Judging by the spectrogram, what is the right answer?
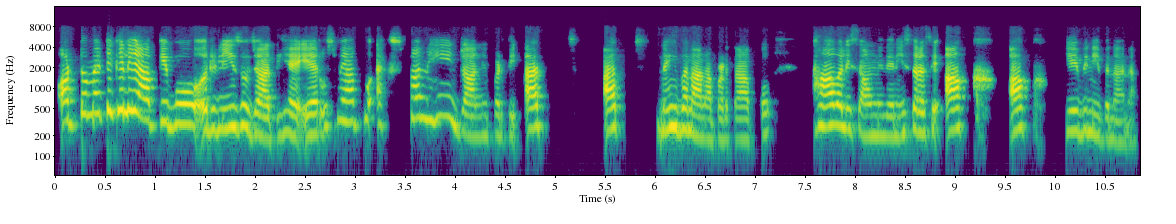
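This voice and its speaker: A woman with a Pakistani Urdu accent teaches a recitation lesson in a fairly high voice, patiently repeating and sounding out each letter. The recording is dry and a little dull. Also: very animated, brisk, dry recording. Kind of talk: online lesson explaining tajweed.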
